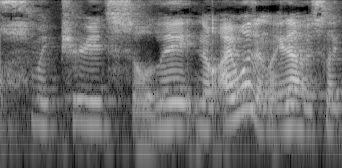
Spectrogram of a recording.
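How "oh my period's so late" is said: glum, downcast, mopey, down-in-the-dumps tone. Showing the way she says she did not tell it: down voice. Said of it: "I didn't put it in a down voice of like".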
